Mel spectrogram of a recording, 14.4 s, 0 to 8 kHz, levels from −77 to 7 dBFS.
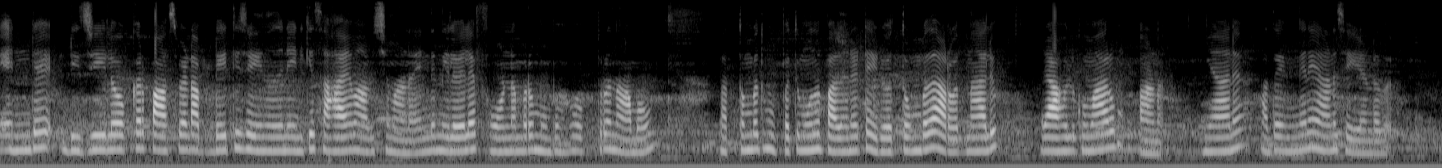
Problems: constant background noise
